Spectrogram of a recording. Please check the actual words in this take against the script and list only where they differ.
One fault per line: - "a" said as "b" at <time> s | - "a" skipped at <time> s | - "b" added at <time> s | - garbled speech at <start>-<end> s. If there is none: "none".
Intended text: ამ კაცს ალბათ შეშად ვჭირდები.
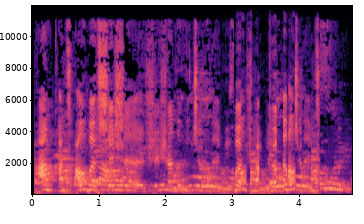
- garbled speech at 3.0-4.3 s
